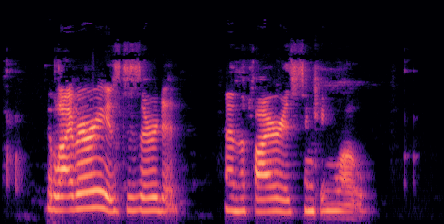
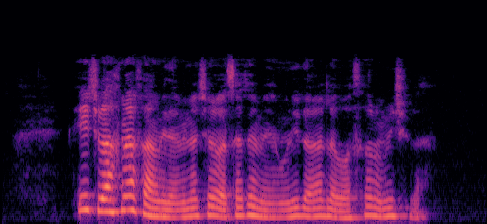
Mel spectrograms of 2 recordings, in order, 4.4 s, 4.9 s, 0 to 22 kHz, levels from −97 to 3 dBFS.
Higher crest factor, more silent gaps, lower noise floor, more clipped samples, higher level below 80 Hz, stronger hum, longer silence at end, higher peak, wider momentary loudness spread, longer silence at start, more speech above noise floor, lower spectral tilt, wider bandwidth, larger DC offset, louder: about the same, 18 dB vs 18 dB; neither; second, -61 dBFS vs -79 dBFS; neither; second, -74 dBFS vs -68 dBFS; neither; first, 0.8 s vs 0.6 s; first, -2 dBFS vs -12 dBFS; first, 16 LU vs 8 LU; second, 0.5 s vs 0.8 s; second, 44 dB vs 51 dB; second, -2.5 dB/octave vs -6.5 dB/octave; first, 10 kHz vs 7.8 kHz; neither; first, -17 LUFS vs -29 LUFS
